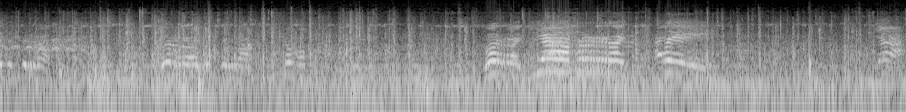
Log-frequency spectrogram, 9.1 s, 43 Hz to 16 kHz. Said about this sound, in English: while I, for my sins, decide to ride in the back of a buggy drawn by 2 dray horses and driven by a couple of crazies.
